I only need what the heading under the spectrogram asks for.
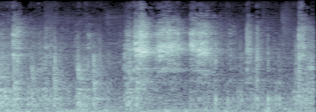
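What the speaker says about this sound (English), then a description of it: "take my whisk, whisking it in." A whisk scrapes and clinks against a pan while mixing ingredients for a vegan buffalo chicken dip, a busy metallic swishing close by that swells in the middle.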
